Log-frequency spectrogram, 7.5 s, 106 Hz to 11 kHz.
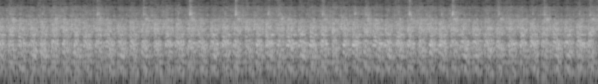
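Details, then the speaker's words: Crew cab C20 with indirect-injection 89 hp engine; slow, even cranking around three and a half turns per second that tapers off and never catches: crank no start from insufficient cranking power. "okay we're going to let this sit for a bit and build up some juice cuz uh it's still kind of tapered off the end there"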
